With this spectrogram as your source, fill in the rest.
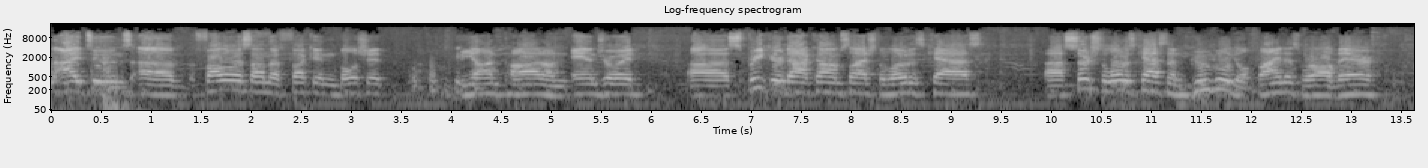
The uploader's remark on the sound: We are live from The Medway Lotus! We apologize for the lack of quality.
